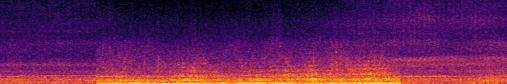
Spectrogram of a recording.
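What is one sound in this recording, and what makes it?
A helicopter's rotor thumps loudly nearby.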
